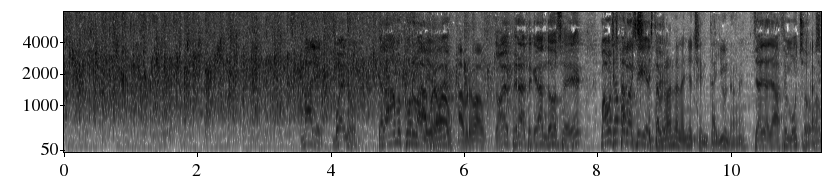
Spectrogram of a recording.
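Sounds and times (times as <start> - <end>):
audience applause: 0.0 - 7.7
speech: 3.6 - 11.3.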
